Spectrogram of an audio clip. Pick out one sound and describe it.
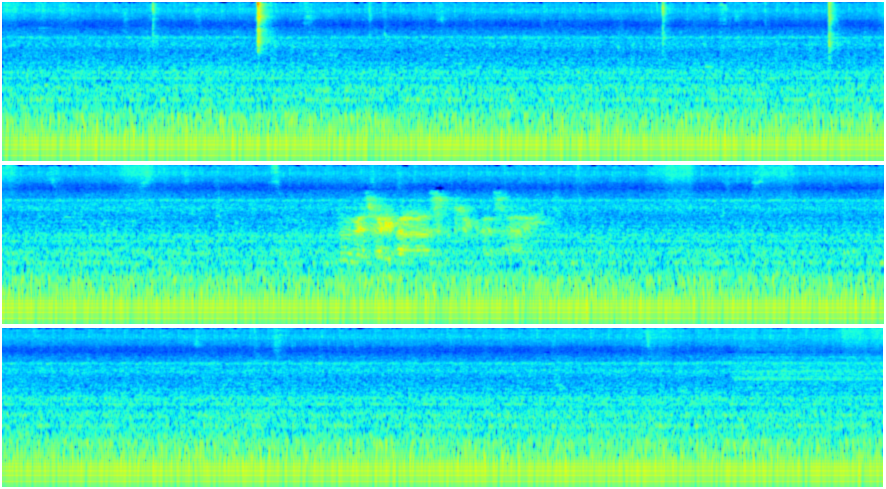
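A diesel railcar's engine idles at a standstill, with a low, steady hum.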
